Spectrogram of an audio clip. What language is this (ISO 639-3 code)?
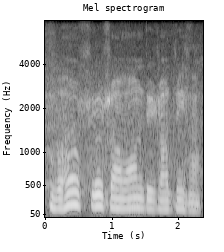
urd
